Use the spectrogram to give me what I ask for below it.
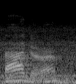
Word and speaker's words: Bagger: Fun fact, bagger, pronounced the same as the English bugger, actually means excavator in German. Bagger. Yeah. Although the R is more pronounced, I think, or pronounced differently.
